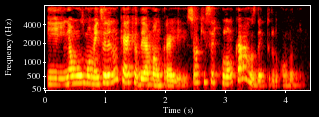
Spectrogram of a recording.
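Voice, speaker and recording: A woman hosting a casual chat, a mother telling lively stories and acting out what people say, over a video call. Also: fairly high pitch, fast talker, gravelly. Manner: animated, acts out quotes while telling stories. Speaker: host; mother of a toddler.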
